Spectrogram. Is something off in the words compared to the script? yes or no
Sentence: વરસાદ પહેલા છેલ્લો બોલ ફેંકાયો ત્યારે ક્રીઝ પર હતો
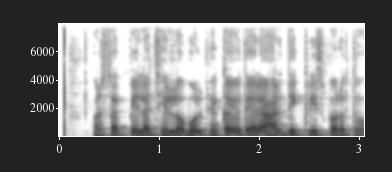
yes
